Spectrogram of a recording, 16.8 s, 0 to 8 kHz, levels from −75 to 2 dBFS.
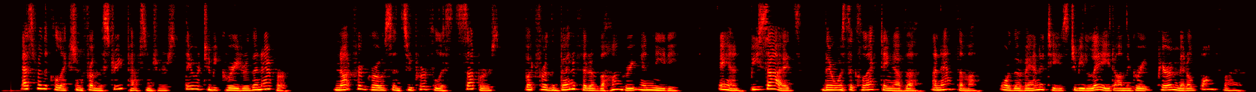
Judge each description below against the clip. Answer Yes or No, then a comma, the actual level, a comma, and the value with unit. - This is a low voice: No, medium, 185 Hz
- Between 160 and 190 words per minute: Yes, average, 185 wpm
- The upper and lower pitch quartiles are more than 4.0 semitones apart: Yes, average, 5.1 semitones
